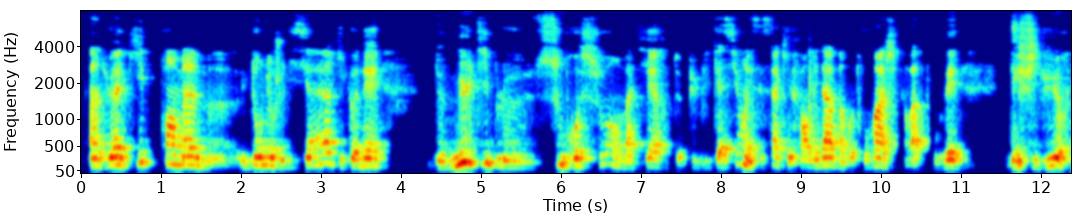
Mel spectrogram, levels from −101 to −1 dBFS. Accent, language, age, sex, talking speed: French, French, 50-69, male, 150 wpm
